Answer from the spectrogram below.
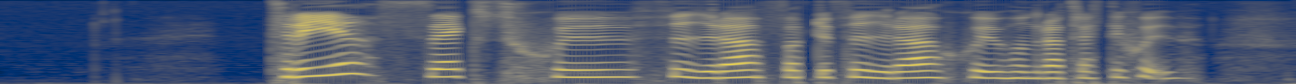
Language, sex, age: Swedish, female, 30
